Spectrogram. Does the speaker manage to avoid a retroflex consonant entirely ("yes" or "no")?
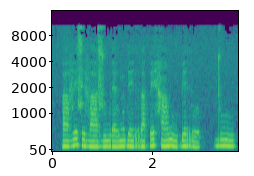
yes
